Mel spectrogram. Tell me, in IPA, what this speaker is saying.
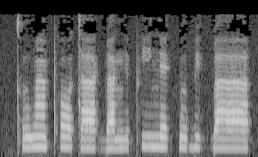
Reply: kʼ ʊ˨ w ã˦ pʰ ɔ˦˨ t aː˨ ɡ͡b a˨ ŋ ɪ˨ pʰ i˦ n ɛ˦ k͡p ʊ˦ ɓ ɪ˦ ɡ͡b aː˦

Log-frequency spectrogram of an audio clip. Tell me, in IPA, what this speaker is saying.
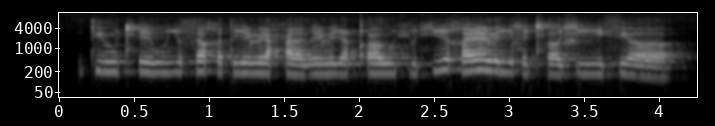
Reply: tʲ uː cʰ ɪː β u ʎ ʊ s ə χ ɪ t iː ɭ ɪ ħ ɜ ð i ɭ iː qʼ uː ç ʊ ç i χ ɛː ɭ iː ɬ ə cʰ ʌː ɕ iː sʲ ʌː

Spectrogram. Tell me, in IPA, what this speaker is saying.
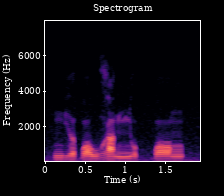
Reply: ŋ i˨˩ ə̯ ɓ ɔ˨˩˦ w ɣ a˨˩ n ɲ o˨˩ k̚ ɓ ɔ˨˩ ŋ

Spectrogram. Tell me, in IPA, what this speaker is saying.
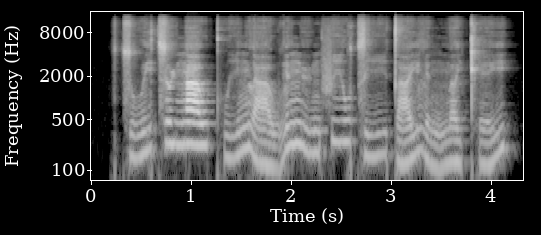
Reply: t͡s uː˨˥ j t͡s ɵ˥ ɥ ŋ aː˥ w kʷʰ iː˨˥ n l aː˨˩ w l ɪ˥ ŋ yː˧ ŋ f iː˥ w t͡s iː˨˧ t̪ aː˨˥ j l ɪ˨˩ ŋ n̪ ɐ˨ j kʰ e˨˥ j

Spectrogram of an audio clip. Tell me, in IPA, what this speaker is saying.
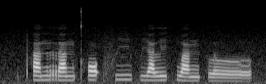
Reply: pʰ a˦˥ n r a˧ n kʰ ɔ˦˥ ʔ f iː˥˩ p i˧ a̯ l i˦˥ t̚ w a˧ ŋ k l ɤː˨˩

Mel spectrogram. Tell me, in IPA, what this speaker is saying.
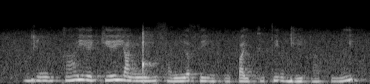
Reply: ɡ i ɲ ṳ k a̤ j e kʲ e j a ŋ͡ǃ e̤ s a̤ ɲ ɐ s j e̤ f o̤ f a lʲ kʲ o̤ t j u ɡʲ e̤ j h a̤ f i̤ lʲ

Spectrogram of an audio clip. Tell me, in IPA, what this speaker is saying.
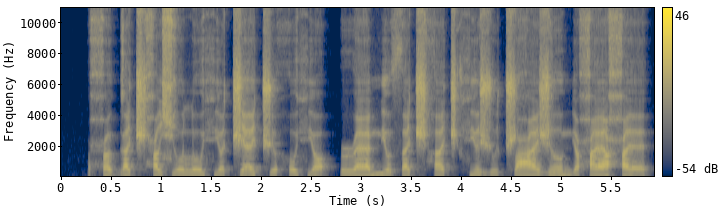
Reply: ħ ɵ ɡ a t͡ʃ ħ ɤ ɕ o l o fʲ ɒ t͡ʃ ɛ t͡ʃ ɵ h o fʲ ɒ | ɹ æ mʲ o θ a t͡ʃ h a t͡ʃ fʲ ə ʒ u t͡ʃ ʕ æ ʒ ɤ mʲ ɵ ħ æ ħ ɛ

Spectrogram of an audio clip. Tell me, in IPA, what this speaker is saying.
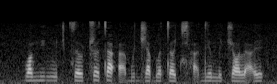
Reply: b ɒ mʲ ə e̯ ŋ ɐ t͡ʃ t͡s ə o̯ ʈ͡ʂ ə t a ʔ a̰ b ə d͡ʒ a b ɐ t ɐ t͡ɕʰ a̰ d e m e t͡ʃ ɒ l a̰ e̯

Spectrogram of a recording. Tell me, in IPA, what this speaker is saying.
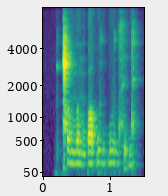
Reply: ǁ ɤ m ə m ɠ ɒ ɓ u d ɓ u d s ḭ d

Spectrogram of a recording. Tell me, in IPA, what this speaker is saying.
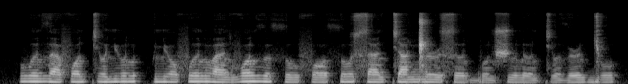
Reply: β ɤ˦ l ð a˨ f ɔ˧ l c ɤ˧ lʲ o˦ l | lʲ ɔ˨ f ɤ˧ l β a˨ l v ɔ˦ l ð ʊ˧ θ o˨ f ɔ˨ θ o˦ s a˦ l c a˦ ŋ͡ǁ ə˞˦˨ s ɤ˨ l b o˨ l ʃ ʊ˦ l ɤ˨ l c ɤ˨ ð ə˞˦ l ɟ o˦

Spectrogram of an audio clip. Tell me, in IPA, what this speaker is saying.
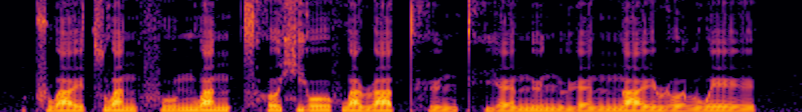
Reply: ʈ͡ʂ w a˧˥ ɪ̯ t͡s w a˥˩ n f u˧˥ n̪ w a˥ n t͡sʰ ɤ˥ ɕ j o˥ ʊ̯ f w ä˨ ɻ ä˥ t̪ʰ y˨˩ n t̪ʰ j ɛ˧˥ n̪ y˥˩ n l ɥ ɛ˧˥ n n̪ a˧˥ ɪ̯ ɻ ɤ˨˩ l w e˥˩ ɪ̯

